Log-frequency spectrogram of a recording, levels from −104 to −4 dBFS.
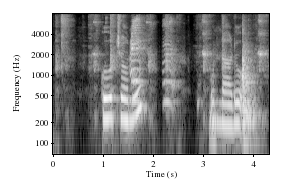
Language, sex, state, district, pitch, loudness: Telugu, female, Andhra Pradesh, Annamaya, 230 Hz, -17 LUFS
